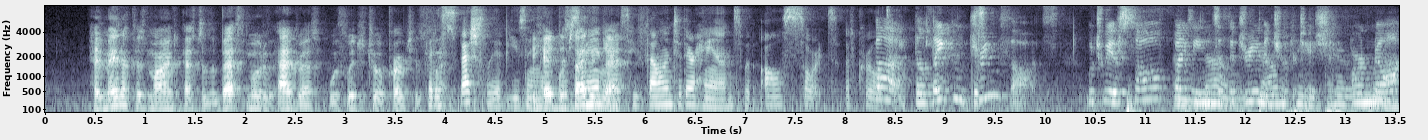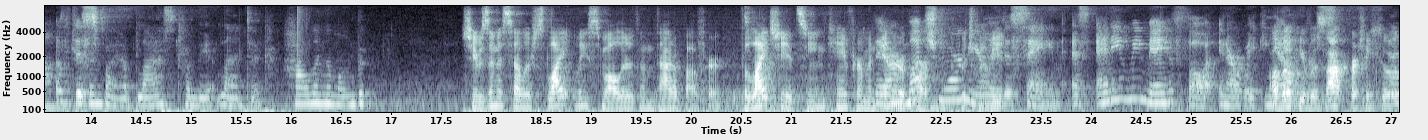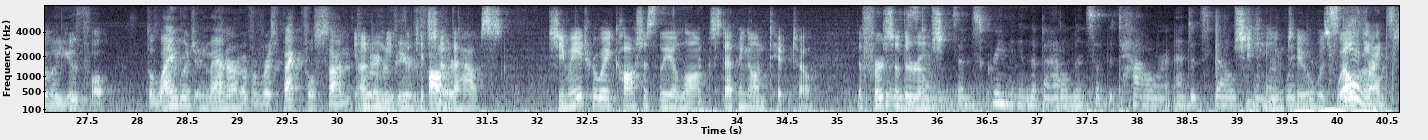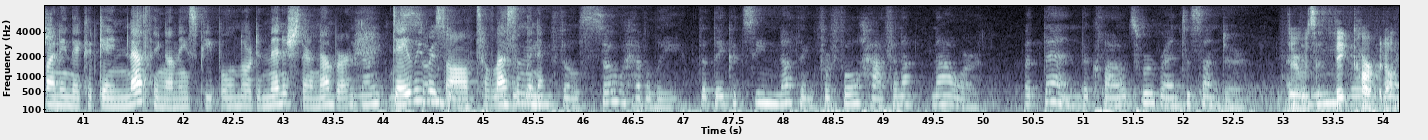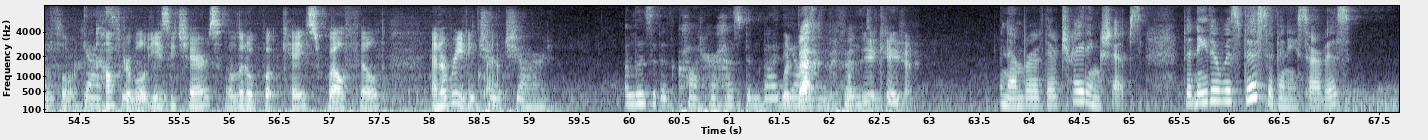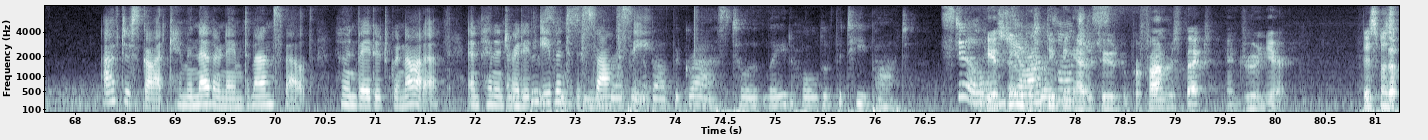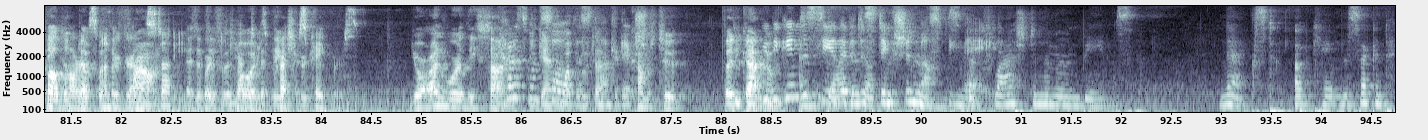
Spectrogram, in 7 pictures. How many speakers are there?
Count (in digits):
5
